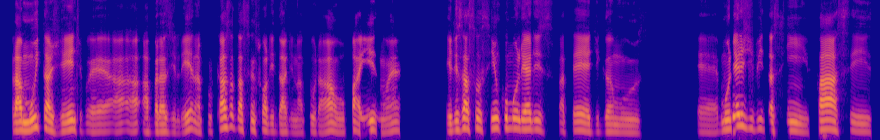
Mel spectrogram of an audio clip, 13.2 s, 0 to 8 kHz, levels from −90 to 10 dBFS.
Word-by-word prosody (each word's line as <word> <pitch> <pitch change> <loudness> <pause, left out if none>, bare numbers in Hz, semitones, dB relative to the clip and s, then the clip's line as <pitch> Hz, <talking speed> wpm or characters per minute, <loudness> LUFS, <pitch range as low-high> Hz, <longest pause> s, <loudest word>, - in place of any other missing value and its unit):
para 135 +1 +7
muita 145 +1 +6
gente, 130 +5 +1
eh, 115 0 -6
a 120 +1 -7
a 115 -3 -8
a - - -4
brasileira, 120 +5 -3
por 120 -3 -20
causa 180 +7 +3
da 155 -4 0
sensualidade 120 -7 -6
natural, 110 +4 -6
o 110 - -11
país, 125 +6 -1
não 105 +2 -11
é, 140 +3 -6 0.7
eles 140 +6 -2
associam 165 0 +3
com 175 - 0
mulheres, 155 -5 +1
até 135 -3 -2
digamos, 110 -2 -8 0.9
eh, 110 -1 -15
mulheres 185 +6 +4
de 165 - -10
vida, 160 0 -11
assim, 130 -3 -4
fáceis 135 -5 +3
130 Hz, 130 wpm, -24 LUFS, 115-150 Hz, 0.9 s, para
